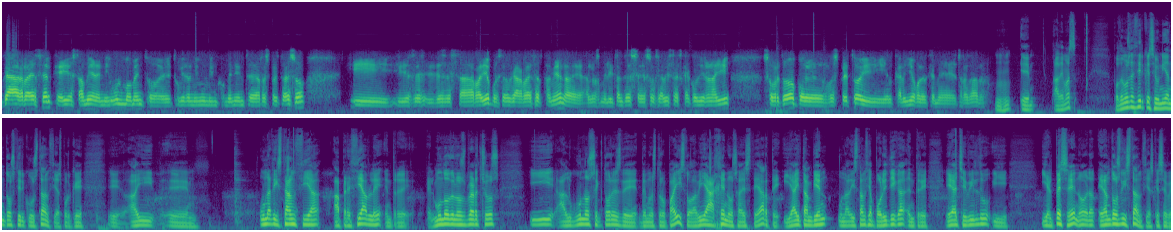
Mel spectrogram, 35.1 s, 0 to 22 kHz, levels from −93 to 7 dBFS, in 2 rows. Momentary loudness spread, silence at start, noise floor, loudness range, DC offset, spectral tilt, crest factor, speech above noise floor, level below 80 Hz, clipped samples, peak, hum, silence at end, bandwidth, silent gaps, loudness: 12 LU; 0.05 s; -46 dBFS; 5 LU; under 0.1%; -6.5 dB/octave; 20 dB; 27 dB; -52 dBFS; under 0.1%; 0 dBFS; none; 0 s; 14.5 kHz; none; -20 LUFS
